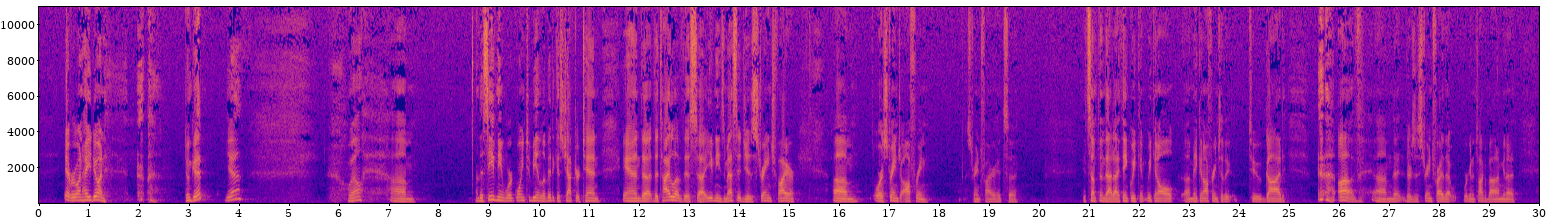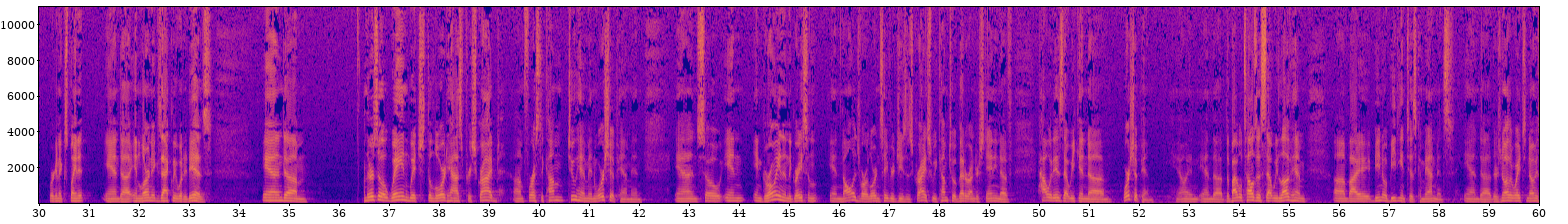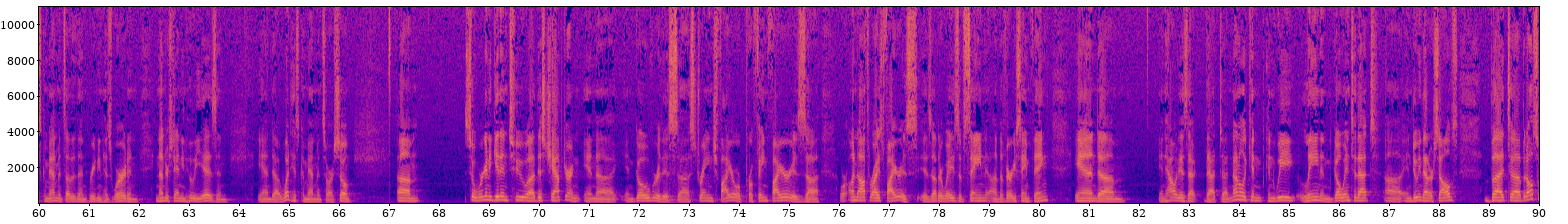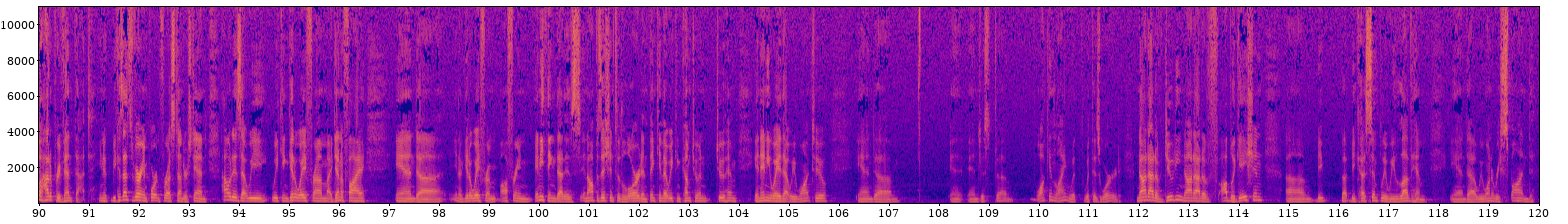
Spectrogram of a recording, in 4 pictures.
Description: Through the Bible Passage: Leviticus 10:1-20 Service: Wednesday Night %todo_render% « Excelling in Generosity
